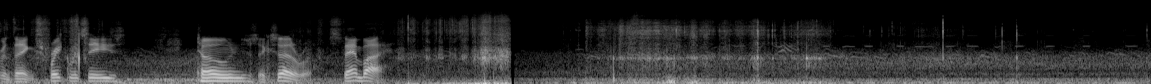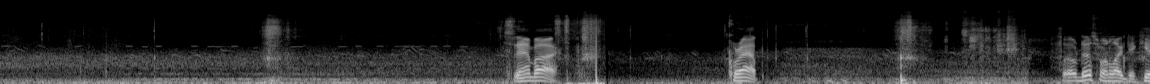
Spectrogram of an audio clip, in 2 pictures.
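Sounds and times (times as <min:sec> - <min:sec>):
steady background noise: 0:00.0 - 0:23.0
short knocks and scrapes: 0:02.9 - 0:05.2, 0:05.8 - 0:09.4
loud scuffing noise: 0:03.0 - 0:09.3, 0:14.0 - 0:14.8
metal detector tones: 0:05.6 - 0:17.6.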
